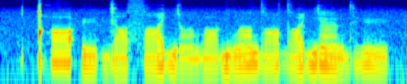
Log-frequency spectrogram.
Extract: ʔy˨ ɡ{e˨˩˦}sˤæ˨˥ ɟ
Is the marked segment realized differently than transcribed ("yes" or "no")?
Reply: no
